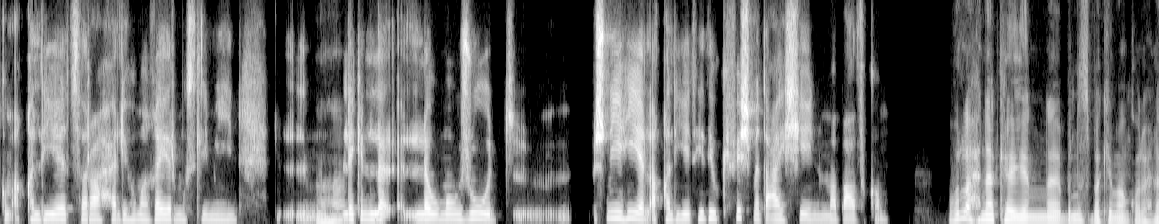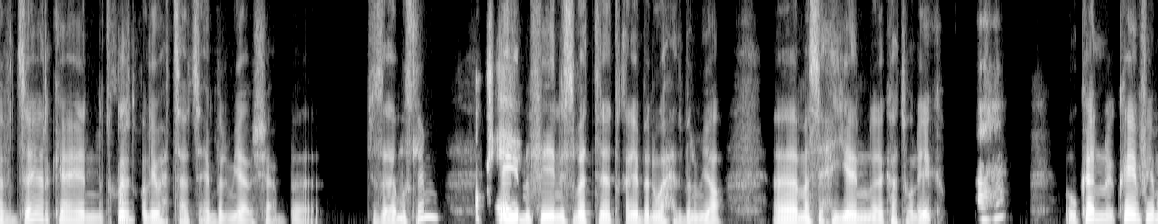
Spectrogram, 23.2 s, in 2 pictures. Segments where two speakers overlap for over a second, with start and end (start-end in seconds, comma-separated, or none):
none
